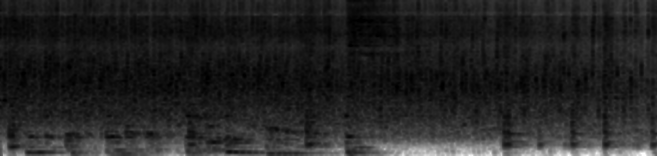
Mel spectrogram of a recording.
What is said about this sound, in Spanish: Oye, un fuerte aplauso para los niños, ¿verdad?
